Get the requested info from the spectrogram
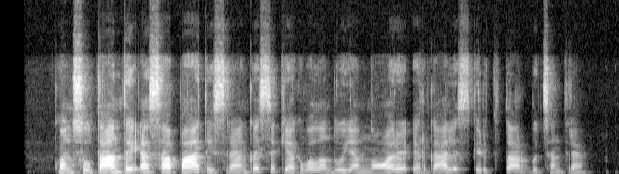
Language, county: Lithuanian, Kaunas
